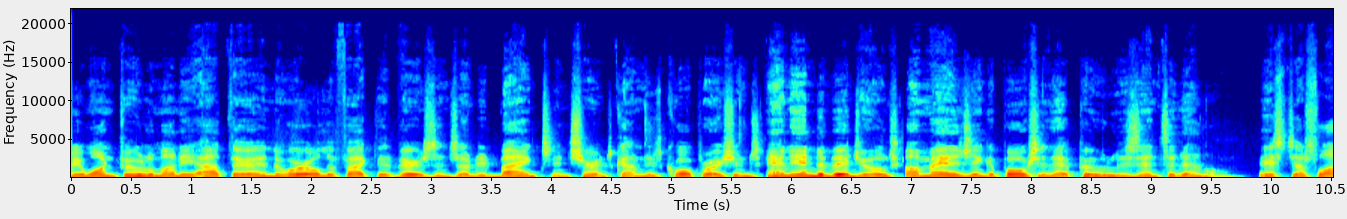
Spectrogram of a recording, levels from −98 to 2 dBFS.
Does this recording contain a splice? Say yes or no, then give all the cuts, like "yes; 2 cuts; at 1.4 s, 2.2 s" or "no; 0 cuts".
yes; 2 cuts; at 5.7 s, 6.9 s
